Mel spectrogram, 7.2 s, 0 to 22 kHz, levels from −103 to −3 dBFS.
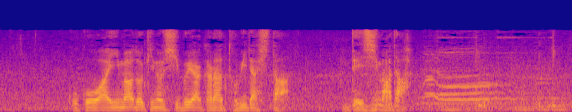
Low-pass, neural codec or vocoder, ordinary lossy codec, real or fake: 7.2 kHz; vocoder, 44.1 kHz, 128 mel bands every 256 samples, BigVGAN v2; MP3, 32 kbps; fake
